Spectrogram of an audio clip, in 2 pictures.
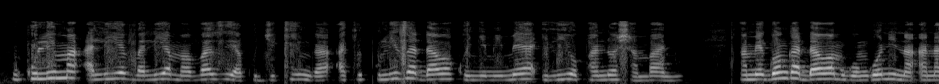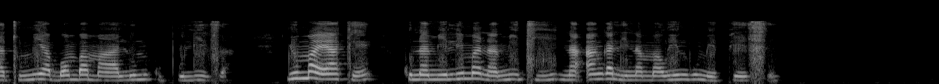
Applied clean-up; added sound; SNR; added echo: none; none; none; none.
